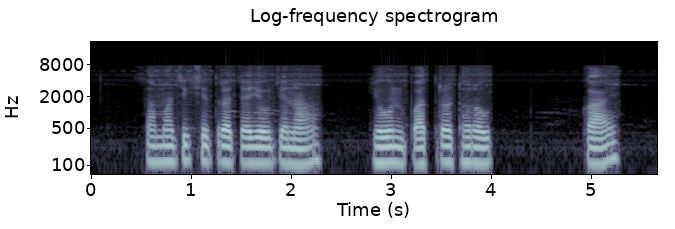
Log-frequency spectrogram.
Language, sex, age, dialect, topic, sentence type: Marathi, male, 25-30, Southern Konkan, banking, question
